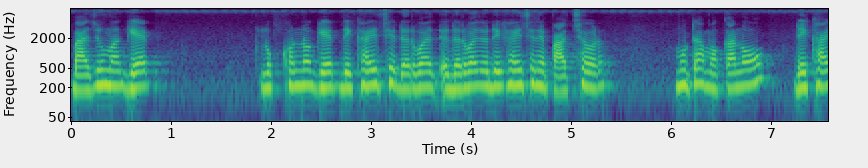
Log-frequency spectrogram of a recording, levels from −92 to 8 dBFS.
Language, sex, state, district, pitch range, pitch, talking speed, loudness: Gujarati, female, Gujarat, Valsad, 200-225 Hz, 215 Hz, 125 wpm, -12 LUFS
